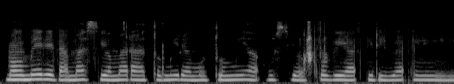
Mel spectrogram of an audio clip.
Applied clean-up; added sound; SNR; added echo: neural diffusion model UNIVERSE++.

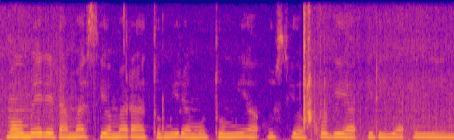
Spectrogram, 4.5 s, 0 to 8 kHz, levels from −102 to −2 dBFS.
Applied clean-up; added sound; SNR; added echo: none; Fire; 14 dB; none.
